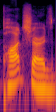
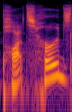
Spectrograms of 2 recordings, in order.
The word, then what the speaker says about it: potsherds: I'm glad you pronounced that pot shards, because when I was looking at it, I thought it was like pots herds, like shepherds or something.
